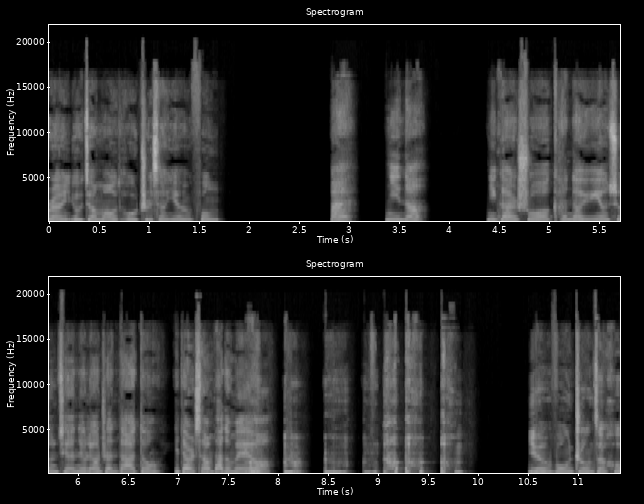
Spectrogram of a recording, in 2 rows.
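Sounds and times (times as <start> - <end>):
speech: 0.0 - 1.8, 2.8 - 3.8, 4.4 - 11.4
choking cough: 7.7 - 10.0.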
